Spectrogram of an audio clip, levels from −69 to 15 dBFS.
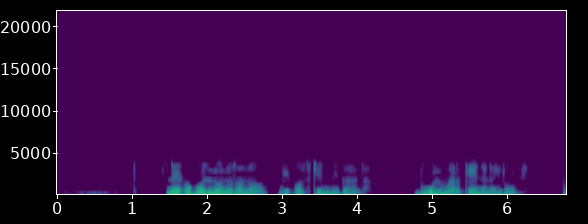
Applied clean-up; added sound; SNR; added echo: neural mask model Resemble Enhance denoiser.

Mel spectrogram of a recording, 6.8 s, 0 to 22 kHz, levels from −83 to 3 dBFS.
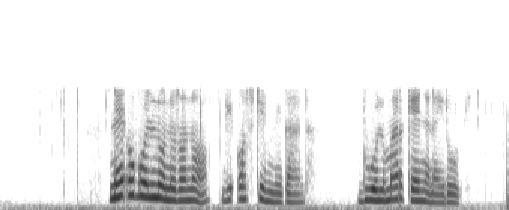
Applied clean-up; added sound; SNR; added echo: neural diffusion model UNIVERSE++.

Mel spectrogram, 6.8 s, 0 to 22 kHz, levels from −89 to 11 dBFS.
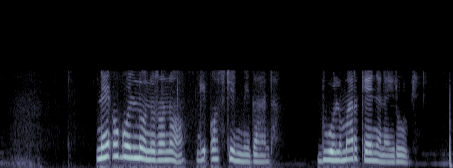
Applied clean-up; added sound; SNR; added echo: neural mask model RNNoise.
